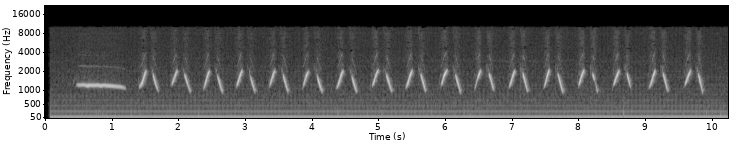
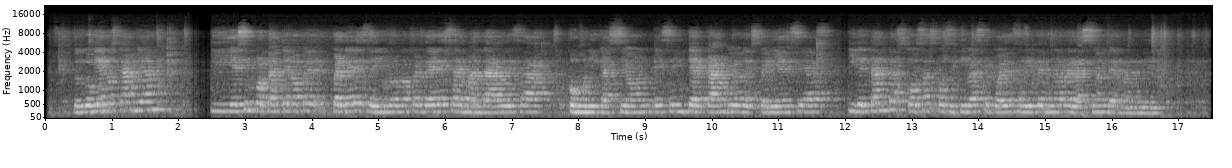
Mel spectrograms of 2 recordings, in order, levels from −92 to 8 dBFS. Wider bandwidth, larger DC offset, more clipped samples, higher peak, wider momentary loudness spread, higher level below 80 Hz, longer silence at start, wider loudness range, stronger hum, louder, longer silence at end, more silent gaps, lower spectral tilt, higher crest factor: second, 10.5 kHz vs 12 kHz; first, 0.3% vs under 0.1%; neither; about the same, -4 dBFS vs -2 dBFS; second, 5 LU vs 9 LU; first, -30 dBFS vs -58 dBFS; about the same, 0.05 s vs 0.05 s; about the same, 1 LU vs 3 LU; first, 50 Hz at -30 dBFS vs none; about the same, -18 LUFS vs -19 LUFS; about the same, 0 s vs 0 s; neither; about the same, -3.5 dB/octave vs -3.5 dB/octave; about the same, 16 dB vs 16 dB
